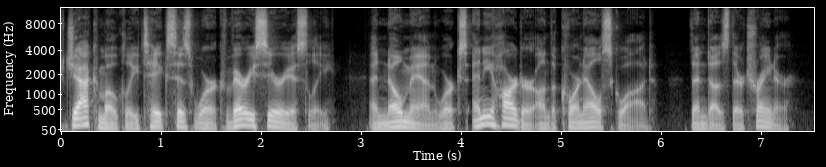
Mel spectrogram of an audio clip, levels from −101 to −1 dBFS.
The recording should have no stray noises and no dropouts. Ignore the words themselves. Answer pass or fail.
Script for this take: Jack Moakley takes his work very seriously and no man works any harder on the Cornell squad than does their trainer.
pass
